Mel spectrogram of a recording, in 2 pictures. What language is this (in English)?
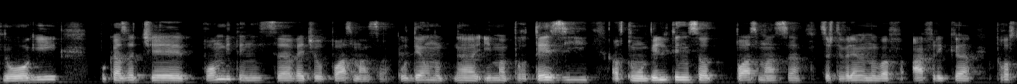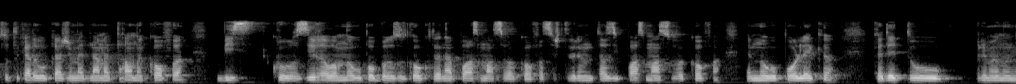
Bulgarian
